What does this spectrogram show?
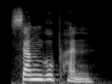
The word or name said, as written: संगुफ़न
